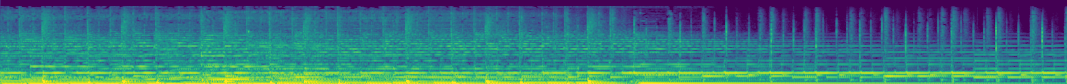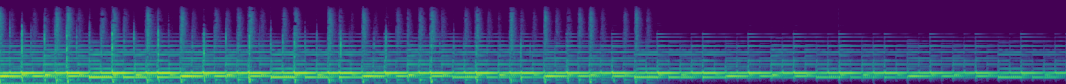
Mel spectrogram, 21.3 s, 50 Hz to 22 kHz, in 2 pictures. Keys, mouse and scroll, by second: 8.0 shift+right click, 8.0 shift+middle click, 9.2 shift+right click, 10.5 shift+right click, 16.1 shift+right click, 16.2 shift+middle click, 16.7 middle click, 17.7 click, 18.6 click, 19.0 middle click, 20.5 e.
